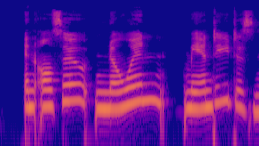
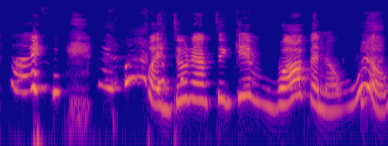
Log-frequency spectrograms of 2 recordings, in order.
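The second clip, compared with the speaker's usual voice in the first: laughing through the words, higher and slower; 7 semitones higher, 5 dB louder than usual. Real, not acted. Cohost giggles while riffing on the kiss scene, laughing. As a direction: barely get it out through giggles.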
